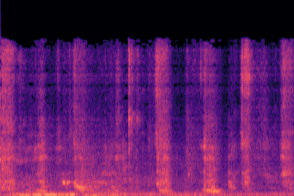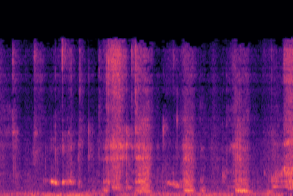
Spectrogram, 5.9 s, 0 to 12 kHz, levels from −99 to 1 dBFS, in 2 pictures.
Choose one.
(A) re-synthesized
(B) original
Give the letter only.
A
